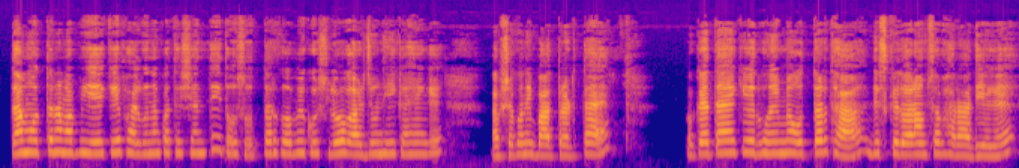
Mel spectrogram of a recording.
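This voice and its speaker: A woman teacher reading Sanskrit verses aloud, then translating and explaining them line by line. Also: high-pitched.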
